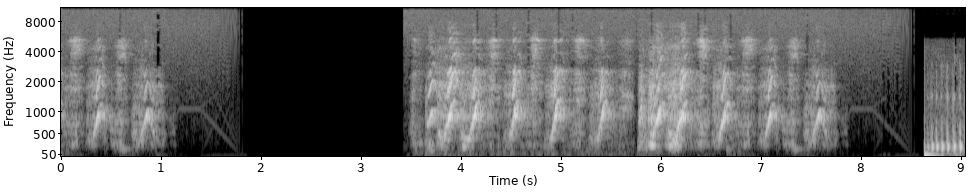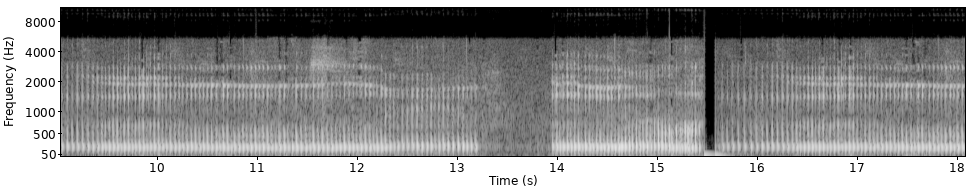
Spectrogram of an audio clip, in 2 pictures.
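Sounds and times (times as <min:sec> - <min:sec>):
dog yelping: 0:00.0 - 0:01.1, 0:03.5 - 0:07.8
big cat growling: 0:08.6 - 0:18.0.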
